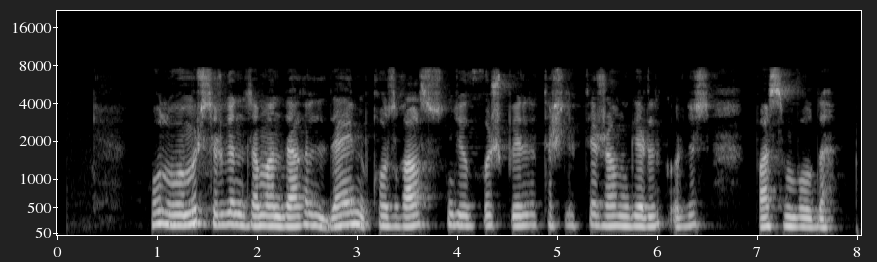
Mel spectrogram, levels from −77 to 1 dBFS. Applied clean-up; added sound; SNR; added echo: none; none; none; none.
